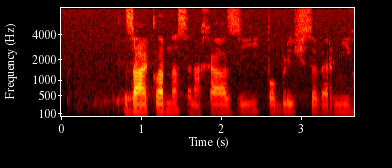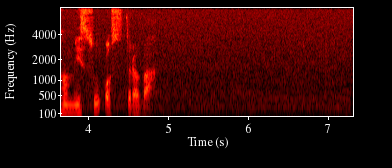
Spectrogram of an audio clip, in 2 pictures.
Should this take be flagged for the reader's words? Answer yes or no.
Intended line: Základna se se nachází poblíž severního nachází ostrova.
yes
